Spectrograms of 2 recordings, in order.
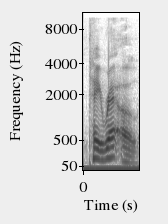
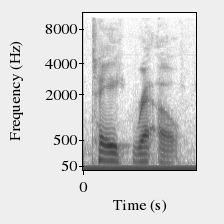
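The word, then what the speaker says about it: tereo (τηρέω): And the Greek is tereo, T with an eta, R-E-O, long E, tereo.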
